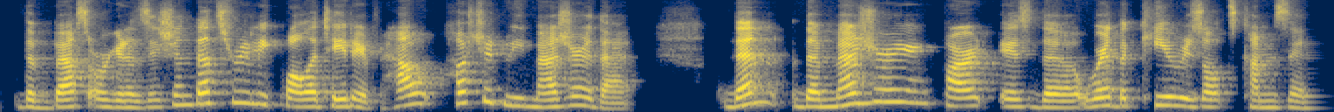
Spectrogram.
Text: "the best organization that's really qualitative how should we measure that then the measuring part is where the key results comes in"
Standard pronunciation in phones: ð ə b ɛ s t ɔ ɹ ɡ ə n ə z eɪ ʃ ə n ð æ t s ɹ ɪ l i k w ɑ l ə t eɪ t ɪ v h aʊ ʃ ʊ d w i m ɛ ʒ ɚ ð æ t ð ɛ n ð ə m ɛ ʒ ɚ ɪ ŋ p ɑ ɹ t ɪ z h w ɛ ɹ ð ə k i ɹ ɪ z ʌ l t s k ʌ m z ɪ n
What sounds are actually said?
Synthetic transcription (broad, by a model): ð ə b ɛ s t ɔ ɹ ɡ ə n ə z eɪ ʃ ə n ð æ t s ɹ ɪ l i k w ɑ l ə t eɪ t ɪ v h aʊ ʃ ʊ d w i m ɛ ʒ ɚ ð æ t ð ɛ n ð ə m ɛ ʒ ɚ ɪ ŋ p ɑ ɹ t ɪ z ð w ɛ ɹ ð ə k i ɹ ɪ z ʌ l t s k ʌ m z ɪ n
